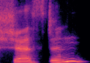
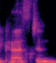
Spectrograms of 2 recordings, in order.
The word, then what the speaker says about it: Kirsten: Yes, so Kirsten, it's pronounced Sherston in Norwegian, but I say Kirsten because so Kirsten was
